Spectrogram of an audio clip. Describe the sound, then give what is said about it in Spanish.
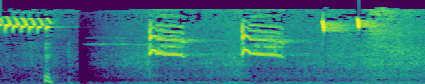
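A song thrush sings alone in a forest, delivering a few short, clear phrases of whistled and trilled notes separated by brief pauses, over a quiet background with faint low hiss. “Y por detrás casi nada, ¿no? El zorzal cantando solo.”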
